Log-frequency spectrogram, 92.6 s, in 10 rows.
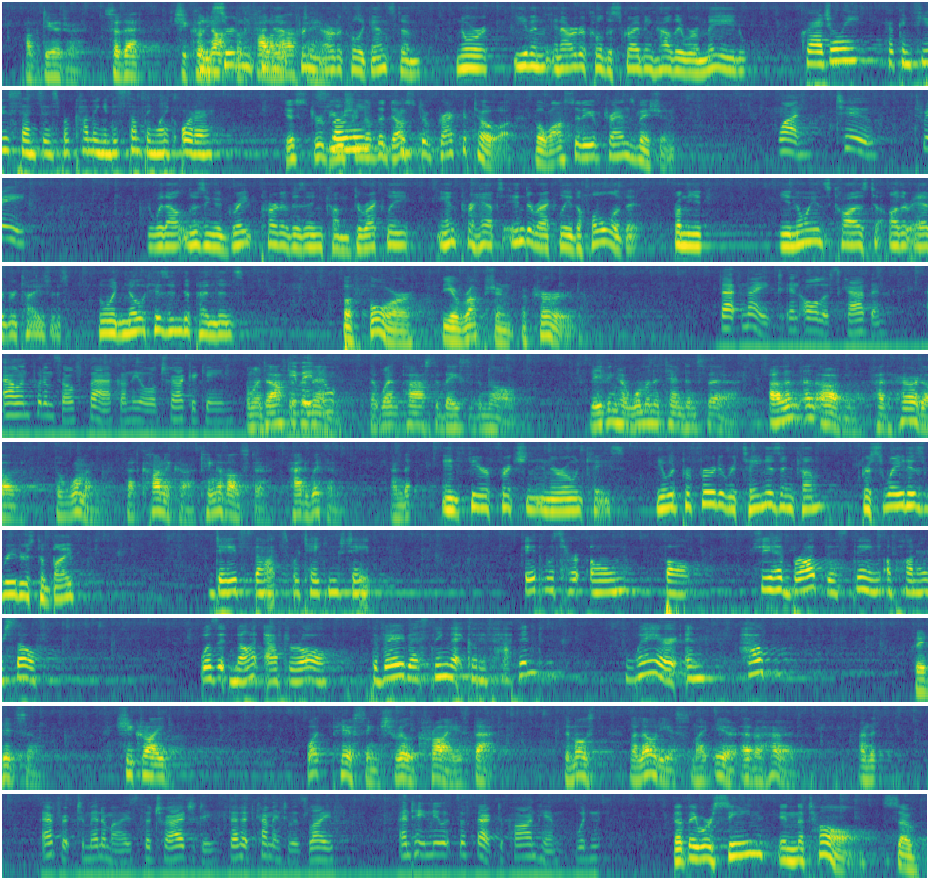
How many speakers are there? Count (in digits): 5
